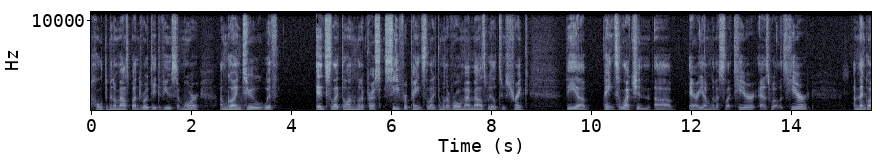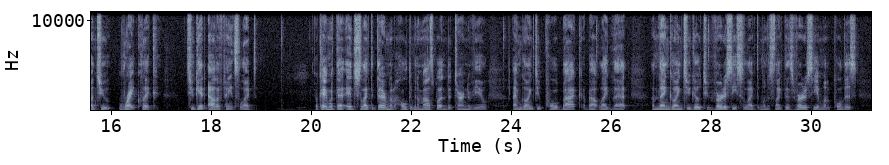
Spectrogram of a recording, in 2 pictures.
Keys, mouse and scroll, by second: 6.0 c.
